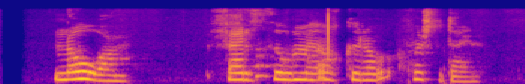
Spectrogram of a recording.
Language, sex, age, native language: Icelandic, male, 30-39, Icelandic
